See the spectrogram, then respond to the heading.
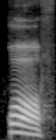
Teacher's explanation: জিহ্বার গোড়া ও ওই বরাবর উপরের তালু হতে কফ এবং কাফ উচ্চারিত হয়।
